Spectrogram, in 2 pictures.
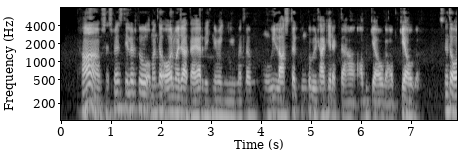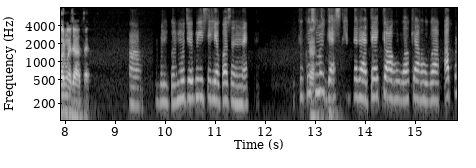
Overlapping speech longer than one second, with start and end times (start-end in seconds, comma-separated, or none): none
